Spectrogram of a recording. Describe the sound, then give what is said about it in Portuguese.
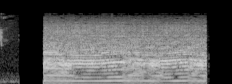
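A chainsaw roars loudly, holding a steady, buzzing engine drone for about a second and a half after a brief opening sputter, with no voices. “Só Cara, aliás, motosserra é legal.”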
